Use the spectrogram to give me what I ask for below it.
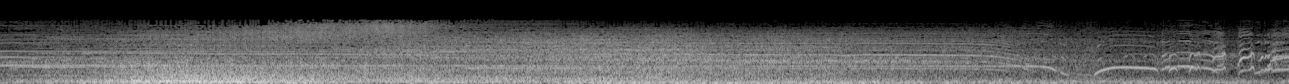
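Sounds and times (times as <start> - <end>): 
low-flying airplane roaring overhead coming in to land: 0.0 - 12.8
laughter: 11.4 - 12.8.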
